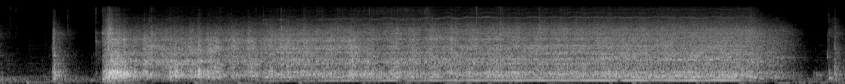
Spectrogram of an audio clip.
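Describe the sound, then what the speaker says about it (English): A countertop blender runs loud and steady, whirring through lemon juice, agar powder and vanilla paste for a vegan Sacher torte, starting with a sharp surge, then holding a constant grinding roar before spinning down, with no talk. "Then it's as simple as just blending everything."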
